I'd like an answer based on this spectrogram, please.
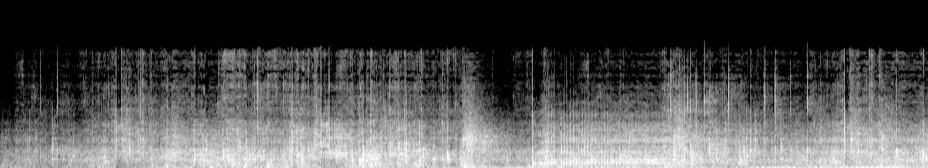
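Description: Eerie stage soundtrack of dense crackling, crunching noise like things breaking, with a low steady drone joining about four seconds in.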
